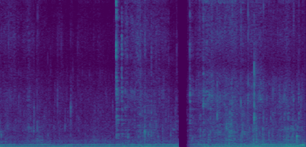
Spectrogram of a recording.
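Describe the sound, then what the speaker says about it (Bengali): Meat gravy for tehari sizzles and bubbles as it is stir-fried and reduced in a pot, a steady close frying hiss with spoon scrapes and a low hum, cut by a brief silent gap. "মানে ঝোলটাকে এখন কষাবো মানে একটু শুকিয়ে ফেলবো"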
